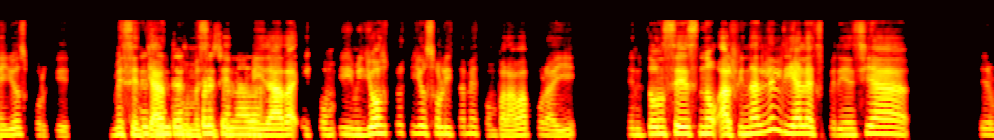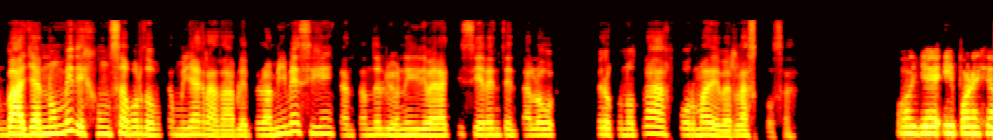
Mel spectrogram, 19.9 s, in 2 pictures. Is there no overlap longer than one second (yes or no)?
no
